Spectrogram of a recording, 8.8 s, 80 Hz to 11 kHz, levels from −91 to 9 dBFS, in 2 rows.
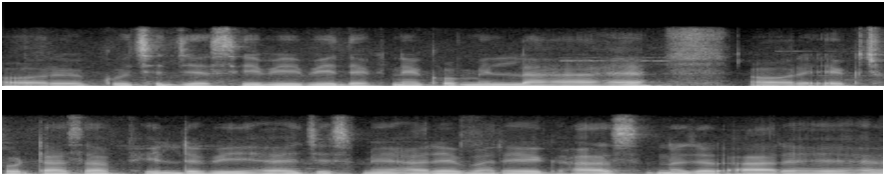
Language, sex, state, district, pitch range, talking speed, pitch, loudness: Hindi, male, Haryana, Charkhi Dadri, 95-105 Hz, 170 wpm, 100 Hz, -17 LUFS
